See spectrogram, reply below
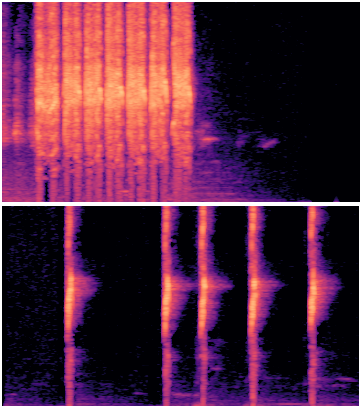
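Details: Crimson sunbird played to coax a silent bird into song: a short burst of quick, very high buzzy pulses, then after a pause five spaced, sharp thin chip notes.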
